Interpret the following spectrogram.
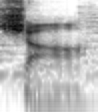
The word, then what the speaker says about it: chat: In French. Chat. Chat. Shaw. Shaw. Shaw. Shaw. Yeah. It's C-H-A-T, and C-H makes a S-H sound, and they don't say T's Shaw.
